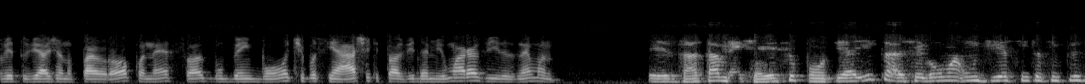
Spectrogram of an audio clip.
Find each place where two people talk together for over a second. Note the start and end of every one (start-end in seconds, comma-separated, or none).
none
